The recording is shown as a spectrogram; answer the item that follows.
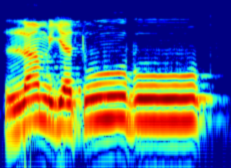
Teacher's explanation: لم یتوبوا، وا مدہ وہ واو جو ساکن ہو، اس سے پہلے پیش ہو، وا مدہ کو 1 الف کے برابر کھینچ کر پڑھیں گے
